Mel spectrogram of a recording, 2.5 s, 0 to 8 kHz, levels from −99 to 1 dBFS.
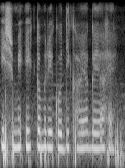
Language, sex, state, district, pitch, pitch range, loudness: Hindi, female, Uttar Pradesh, Saharanpur, 250 Hz, 240-260 Hz, -20 LUFS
